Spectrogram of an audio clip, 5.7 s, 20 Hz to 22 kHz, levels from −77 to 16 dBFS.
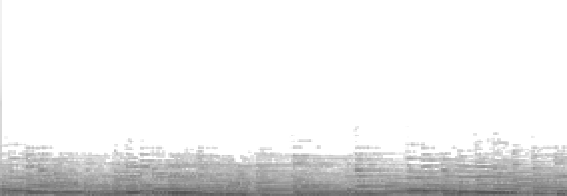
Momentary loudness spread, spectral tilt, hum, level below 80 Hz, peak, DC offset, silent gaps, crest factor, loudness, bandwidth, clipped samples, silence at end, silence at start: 5 LU; -8 dB/octave; none; -48 dBFS; -6 dBFS; under 0.1%; none; 14 dB; -22 LUFS; 6.4 kHz; under 0.1%; 0 s; 0 s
